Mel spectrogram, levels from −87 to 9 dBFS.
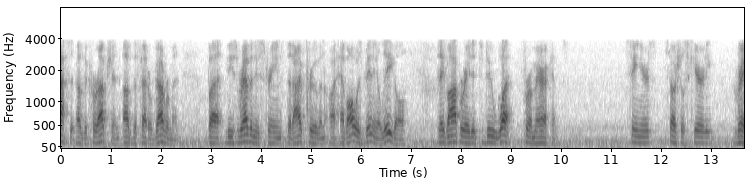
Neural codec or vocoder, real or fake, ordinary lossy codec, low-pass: codec, 16 kHz, 8 kbps, FunCodec, trained on Chinese and English, 25 frames a second; fake; AAC, 16 kbps; 7.2 kHz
